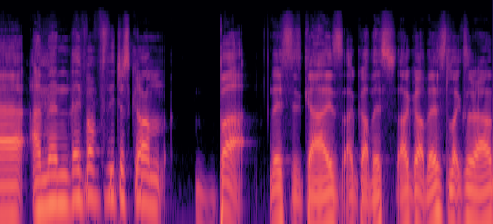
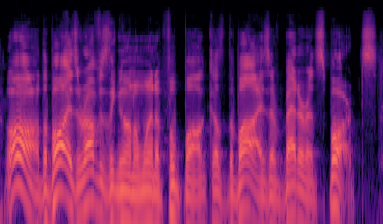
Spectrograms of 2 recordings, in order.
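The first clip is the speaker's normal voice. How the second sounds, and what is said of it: Mock male TV-writer voice, odd accent. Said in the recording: “Do your Friends writing room voice ... I don't know what accent that is.”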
